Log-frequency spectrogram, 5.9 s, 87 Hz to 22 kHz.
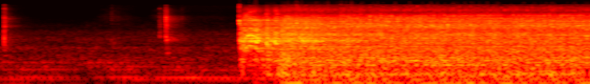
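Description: A Suzuki GSX1100G motorcycle engine fires up after a couple of faint clicks, then settles into a loud, steady running roar close by.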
